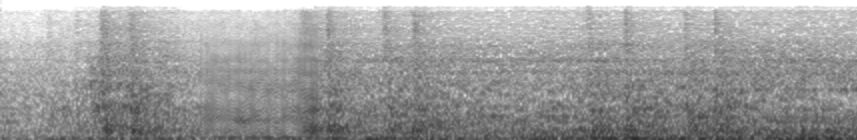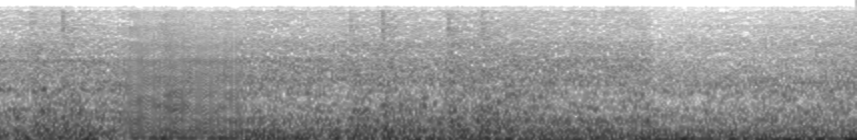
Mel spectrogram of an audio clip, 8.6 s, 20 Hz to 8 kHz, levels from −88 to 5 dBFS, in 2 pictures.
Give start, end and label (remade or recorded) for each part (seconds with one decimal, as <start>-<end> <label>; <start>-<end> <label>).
0.0-1.0 recorded; 1.0-1.6 remade; 1.6-4.9 recorded; 4.9-5.5 remade; 5.5-8.6 recorded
